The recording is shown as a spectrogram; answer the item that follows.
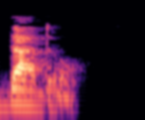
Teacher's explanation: en italiano las d son siempre oclusivas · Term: d oclusiva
